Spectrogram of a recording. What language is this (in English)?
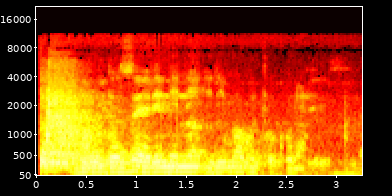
Kinyarwanda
